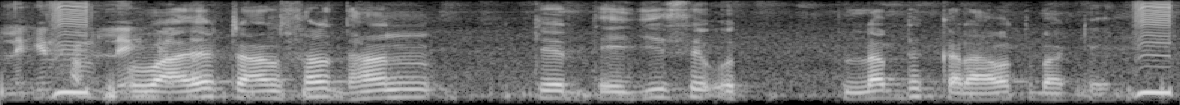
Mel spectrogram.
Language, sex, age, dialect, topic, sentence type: Bhojpuri, male, 18-24, Northern, banking, statement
